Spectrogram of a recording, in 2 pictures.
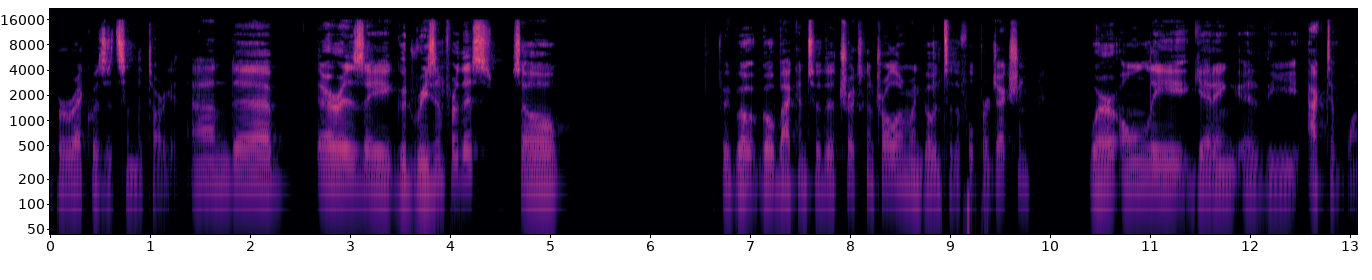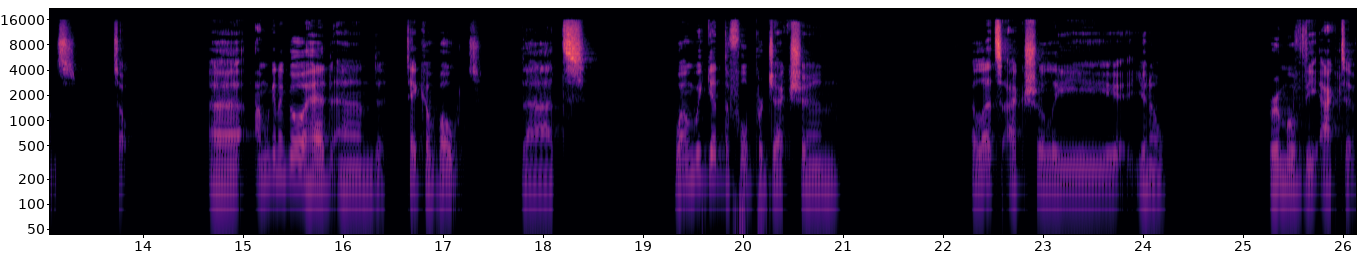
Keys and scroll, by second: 8.9 ctrl+b, 20.6 ctrl+c.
